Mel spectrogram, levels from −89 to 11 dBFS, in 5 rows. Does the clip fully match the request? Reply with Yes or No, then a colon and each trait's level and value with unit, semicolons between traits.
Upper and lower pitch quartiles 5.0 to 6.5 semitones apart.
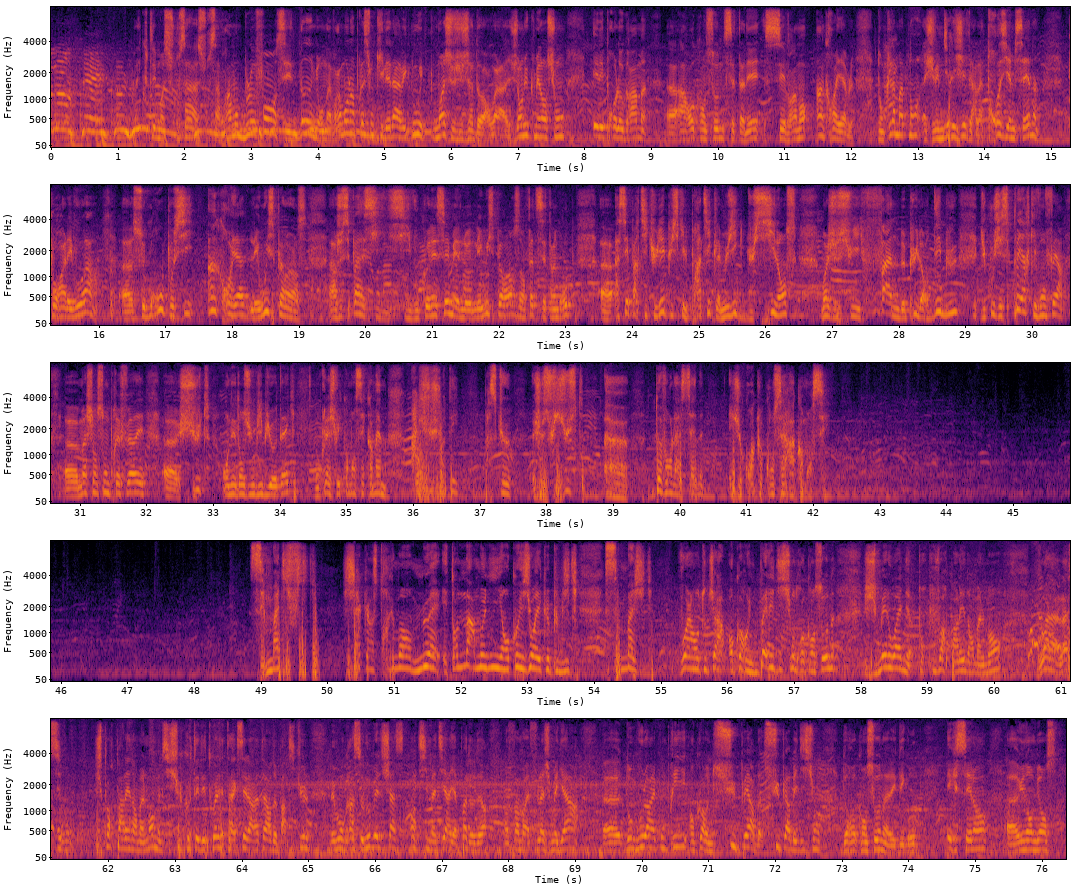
Yes: average, 5.3 semitones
